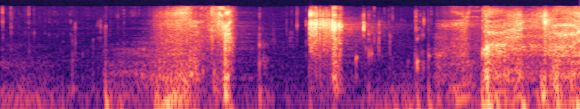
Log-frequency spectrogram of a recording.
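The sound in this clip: Someone bites and chews food in a few sharp, crunchy bursts separated by quieter, wetter chewing. The crunches are close and distinct against a faint background.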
